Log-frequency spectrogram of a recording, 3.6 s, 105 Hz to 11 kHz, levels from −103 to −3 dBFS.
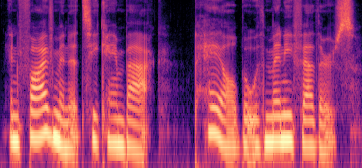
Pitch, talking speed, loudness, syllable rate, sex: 215 Hz, 180 wpm, -16 LUFS, 4.5 syllables/s, female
